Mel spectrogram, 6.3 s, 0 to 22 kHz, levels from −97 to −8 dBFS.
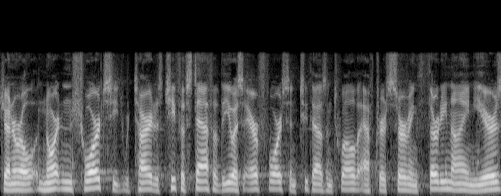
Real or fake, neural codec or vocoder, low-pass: real; none; 7.2 kHz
